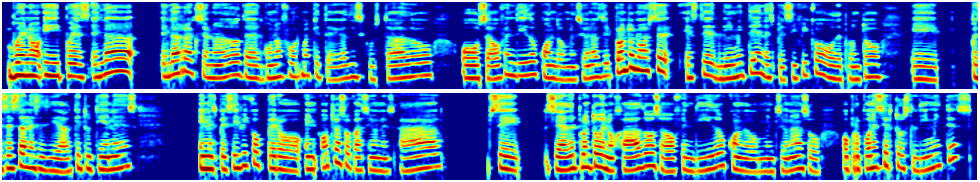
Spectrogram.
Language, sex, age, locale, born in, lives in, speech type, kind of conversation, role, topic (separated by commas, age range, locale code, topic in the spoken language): Spanish, female, 25-29, es-CO, Colombia, United States, conversation, advice, advisor, ¿Cómo puedo establecer límites claros sin lastimar a mi pareja y respetar nuestras diferencias?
